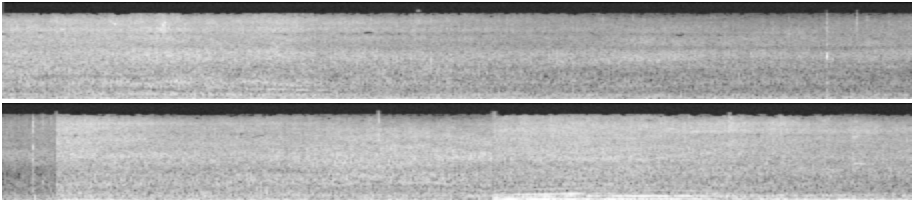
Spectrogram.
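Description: Road traffic on a wet city street: cars passing with a steady tyre hiss on wet asphalt. About three quarters of the way through, a heavier vehicle passes close, its low engine hum the loudest sound, swelling and then fading.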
